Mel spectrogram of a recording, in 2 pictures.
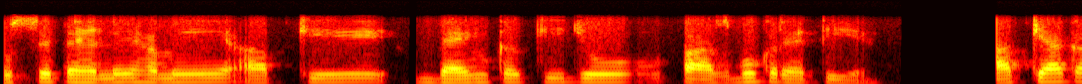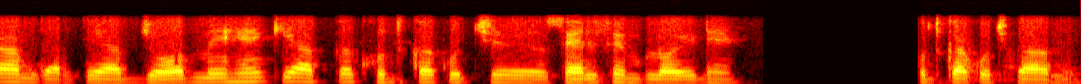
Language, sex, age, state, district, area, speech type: Hindi, male, 30-45, Madhya Pradesh, Jabalpur, urban, conversation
